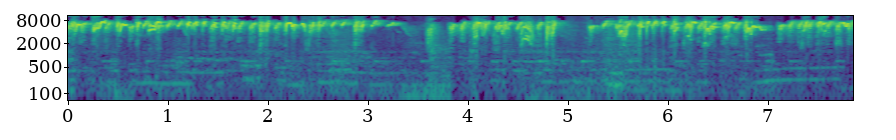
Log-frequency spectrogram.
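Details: Crimson sunbird singing excitedly in a high, sibilant, rapid twitter, broken into three or four long runs by brief silences.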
